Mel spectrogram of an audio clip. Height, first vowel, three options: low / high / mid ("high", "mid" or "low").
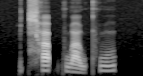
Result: low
